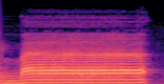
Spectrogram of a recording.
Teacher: مد منفصل ہے، تین الف کے برابر کھینچ کر پڑھیں گے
